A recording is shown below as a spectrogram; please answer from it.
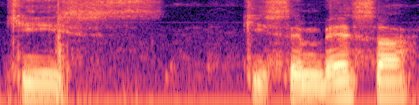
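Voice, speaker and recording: A man student reading words slowly, one by one, over a video call. Other people can be heard talking clearly behind him. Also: lowish voice, flat delivery, crowd noise. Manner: slow, word by word. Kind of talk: reading a word list aloud.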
